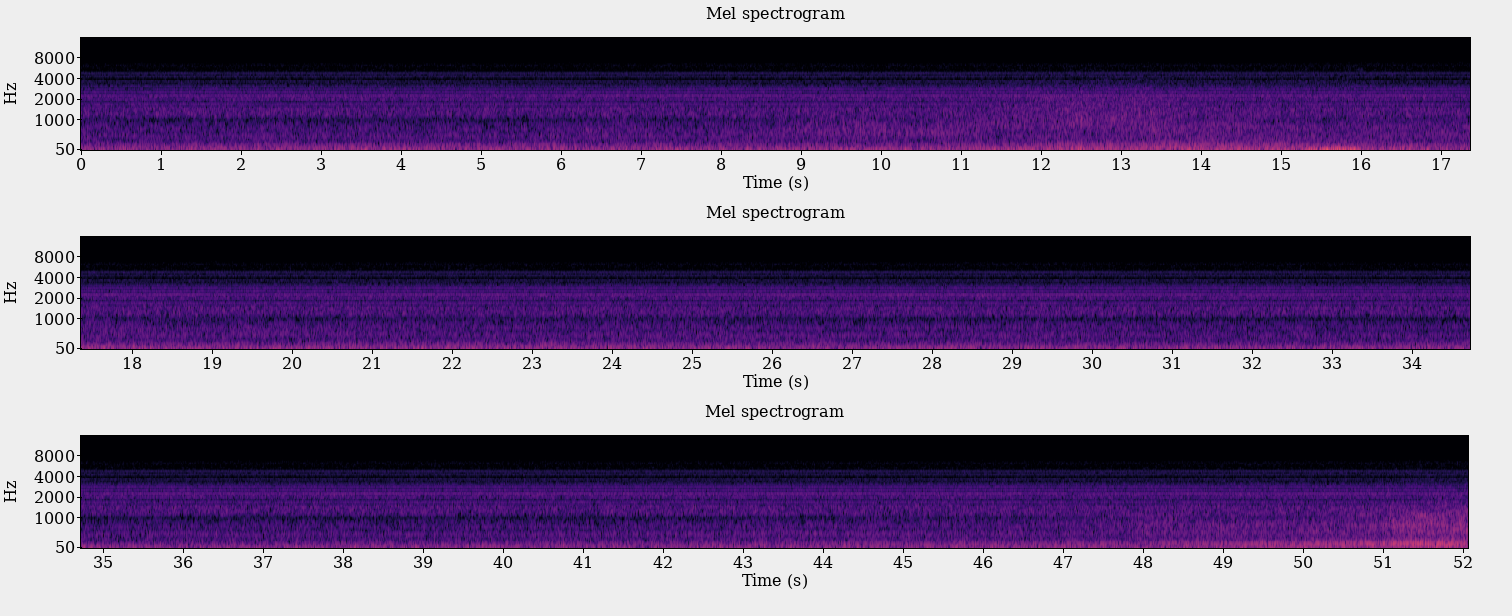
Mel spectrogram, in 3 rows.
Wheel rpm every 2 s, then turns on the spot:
0, 0, 0, 0, 0, 0, 0, 0, 0, 0, 0, 0, 0, 0, 0, 0, 0, 0, 0, 0, 0, 0, 0, 0, 0, 0.
none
